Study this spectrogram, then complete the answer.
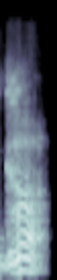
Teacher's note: where you have both voicing and aspiration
